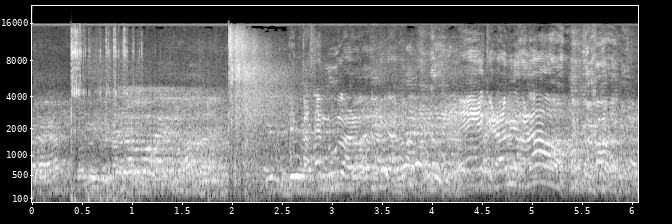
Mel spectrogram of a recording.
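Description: Several people talking over one another in a large sports hall, with a sharp smack about two seconds in.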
